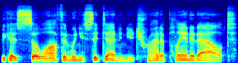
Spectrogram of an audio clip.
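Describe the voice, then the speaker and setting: A man with a very deep, low voice speaks at a moderate pace on a very clean recording with a silent background and a dry, close sound with no echo. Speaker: podcast host and small publisher. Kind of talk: casual solo podcast monologue. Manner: rambling, hesitant, with fillers; upbeat, enthusiastic.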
